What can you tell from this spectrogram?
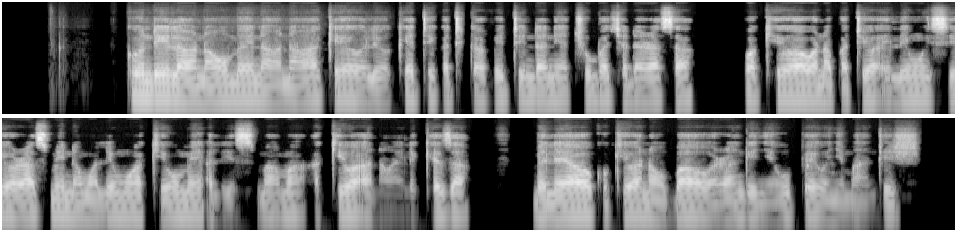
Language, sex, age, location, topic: Swahili, male, 25-35, Dar es Salaam, education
